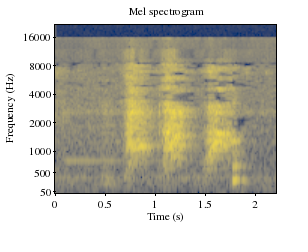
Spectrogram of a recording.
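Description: A dog barking three times in quick succession, right after a doorbell is pressed.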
